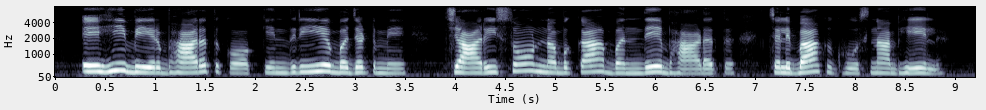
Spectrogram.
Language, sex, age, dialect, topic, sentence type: Maithili, female, 18-24, Bajjika, banking, statement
